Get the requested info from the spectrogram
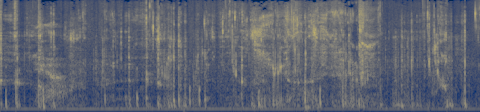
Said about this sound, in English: Take a sip. Let me chew on this piece of ice for you.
